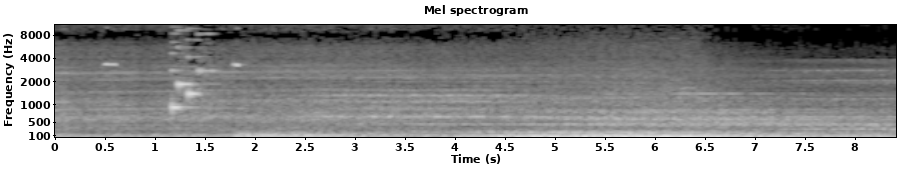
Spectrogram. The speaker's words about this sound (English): Let me put this on audio. You should be able to hear the magnetic resonance field.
